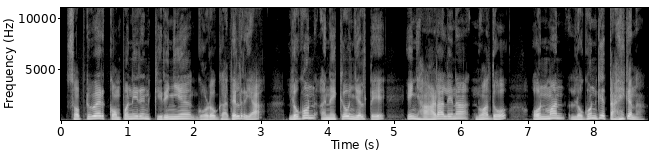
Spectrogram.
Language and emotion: Santali, surprised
